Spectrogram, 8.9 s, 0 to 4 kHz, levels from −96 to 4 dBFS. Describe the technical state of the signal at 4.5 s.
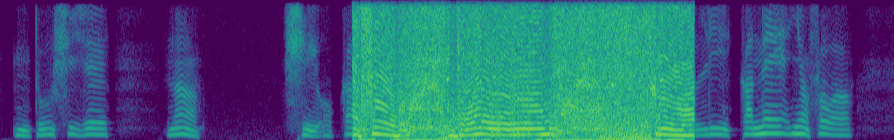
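At 4.5 s the signal is inside a stretch of companded audio read as linear, running from 3.53 to 6.94 s. A-law bytes are played as plain 8-bit samples without expansion, so every sign change throws the output across half its range. It sounds harsh, buzzy and overloaded, with loud noise through pauses. The waveform looks like a flattened block, and the spectrogram shows broadband noise smeared over every frequency band.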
